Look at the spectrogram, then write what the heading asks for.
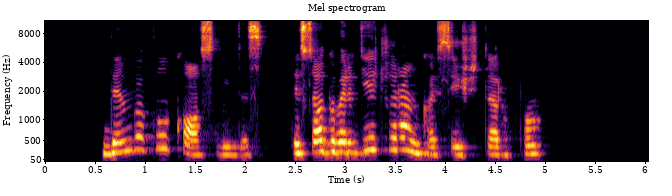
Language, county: Lithuanian, Kaunas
